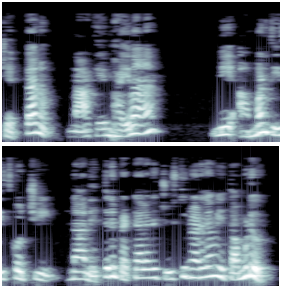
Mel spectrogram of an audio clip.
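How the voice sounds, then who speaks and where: A woman voicing a sharp-tongued middle-aged housewife who scolds curtly. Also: medium pitch, animated, brisk, slight background noise, natural voice. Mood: scolding. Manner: scolding, curt.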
